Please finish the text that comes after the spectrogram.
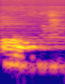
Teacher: जब इनका उच्चारण करते हैं तो जो हमारे जो ये होठ हैं ये एक वृत्ताकार हो जाते हैं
